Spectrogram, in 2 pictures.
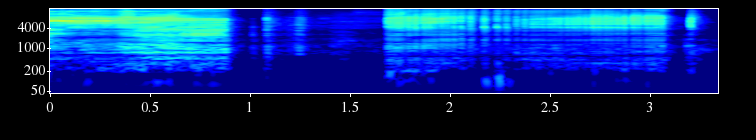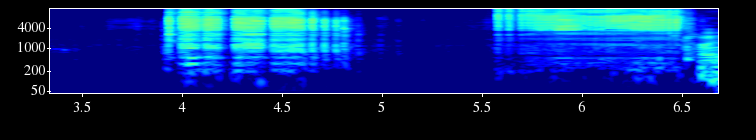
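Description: Cable ties zipped tight around fans on an RTX 3060 Ti graphics card during a deshroud mod, heard as several bursts of rapid ratcheting clicks separated by short pauses, close and fairly loud.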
